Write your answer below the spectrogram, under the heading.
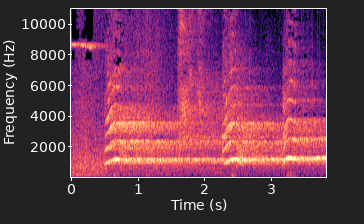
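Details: Beluga whales Niko and Mirai in training at Port of Nagoya Public Aquarium, 29 February 2020: three long, steady whistles with rich overtones, each beginning with a quick upward slide, the last two starting about a second apart.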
